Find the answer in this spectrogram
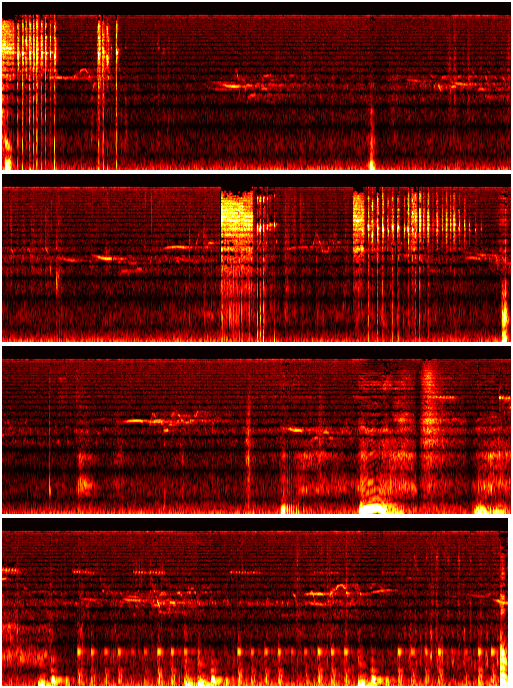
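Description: Soft background music over a faint garden ambience with small bird-like chirps, a couple of short rustling hisses, and a few brief low vocal sounds a little past the middle.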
